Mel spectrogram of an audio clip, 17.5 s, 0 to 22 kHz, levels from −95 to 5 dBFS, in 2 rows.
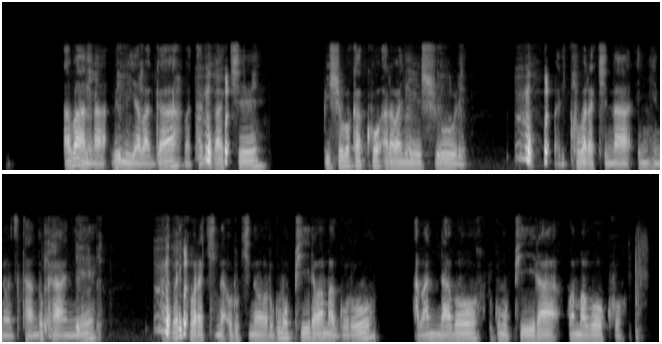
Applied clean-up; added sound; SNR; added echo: neural mask model RNNoise.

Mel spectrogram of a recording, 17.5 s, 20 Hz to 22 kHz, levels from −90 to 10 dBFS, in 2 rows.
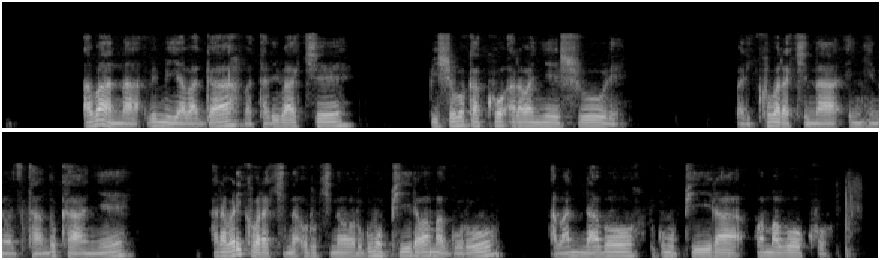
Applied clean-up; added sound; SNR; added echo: none; none; none; none.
